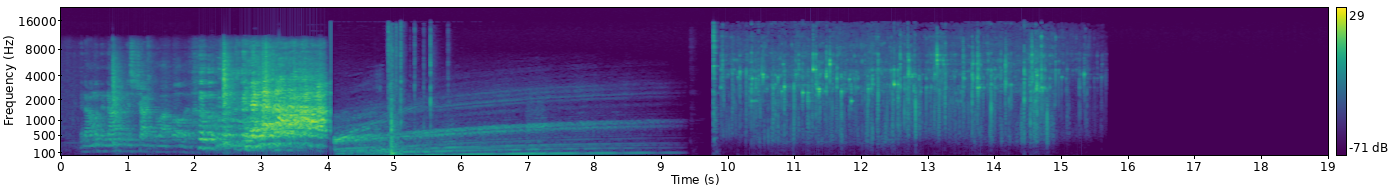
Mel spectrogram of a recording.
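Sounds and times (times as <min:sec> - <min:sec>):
synthesized tone rising: 0:04.1 - 0:09.4
glass shattering and tinkling: 0:09.8 - 0:15.7.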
